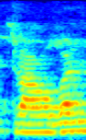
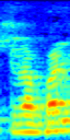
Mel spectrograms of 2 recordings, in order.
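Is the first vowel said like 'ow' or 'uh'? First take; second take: ow; uh. First: The first vowel is an 'ow' sound. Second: The first vowel is a short 'uh' sound. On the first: The speaker calls it wrong. "वो सारा ट्राउबल नहीं" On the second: The speaker calls it right. "यानी ट्रबल इसे पढ़ेंगे"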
